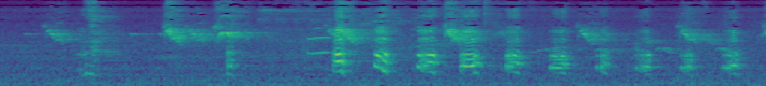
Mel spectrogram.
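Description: Laughter: a rapid run of short pitched bursts, about four a second, starting about two seconds in.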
